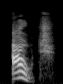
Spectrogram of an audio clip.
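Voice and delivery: high, loud yelp of pain; sharp ouch. A narrator's reading. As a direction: cry out in sudden pain. Sudden scar pain.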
